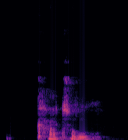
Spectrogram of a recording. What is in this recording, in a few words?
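"cuttle", British English; pronunciations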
